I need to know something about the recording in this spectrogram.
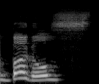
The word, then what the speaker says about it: Buggles: Which is a song by I keep forgetting if it's pronounced the Buggles or the Bugles. I think it's the Buggles. Is it?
